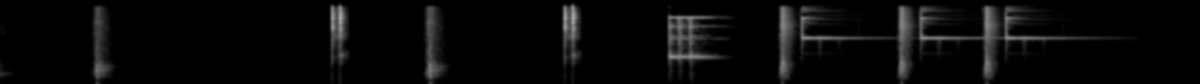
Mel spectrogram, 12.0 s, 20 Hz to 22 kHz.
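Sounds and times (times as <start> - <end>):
bright sound-effect dings: 8.0 - 11.4.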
